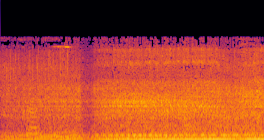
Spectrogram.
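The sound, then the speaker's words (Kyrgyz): Trucks and construction machinery work at a factory building site, producing a steady, loud, low engine rumble that dips briefly near the start and then carries on without a break. “Ал эми артында завод курулушу тынбай жүрүп жатат.”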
